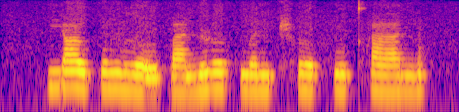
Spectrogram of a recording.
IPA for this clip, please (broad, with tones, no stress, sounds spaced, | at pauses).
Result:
j ɑ˥˧ ʊ̯ p ʊ˥˩ ŋ l o̰˨˩ ʊ̯ p a˧˥ n ɻ ɤ˥˩ x w ə˥ n ʈ͡ʂʰ ɤ˥˩ f u˥ kʰ a˥ n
